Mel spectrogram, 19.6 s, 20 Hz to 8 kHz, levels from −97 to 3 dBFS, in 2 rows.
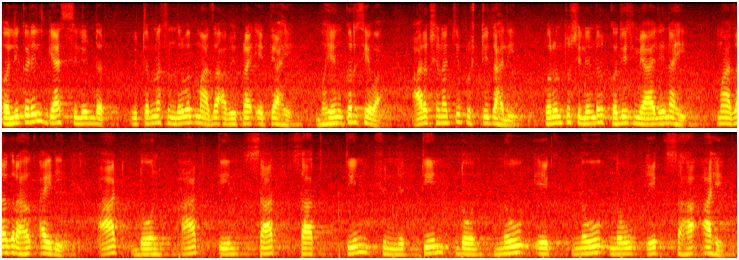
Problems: constant background noise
